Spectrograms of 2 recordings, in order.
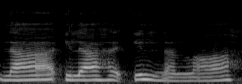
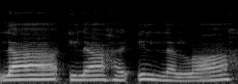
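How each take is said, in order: Both takes have the same delivery.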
